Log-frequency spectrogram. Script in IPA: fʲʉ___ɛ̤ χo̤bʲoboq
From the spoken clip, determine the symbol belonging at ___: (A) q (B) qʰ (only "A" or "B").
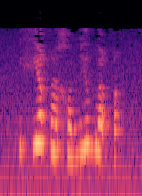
A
